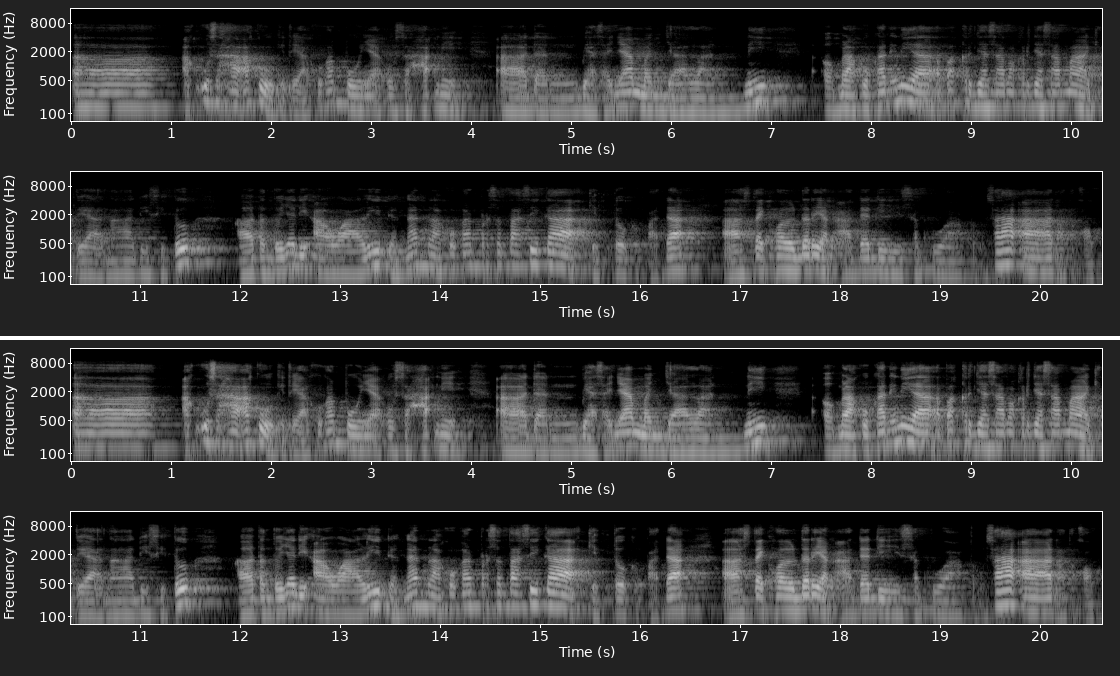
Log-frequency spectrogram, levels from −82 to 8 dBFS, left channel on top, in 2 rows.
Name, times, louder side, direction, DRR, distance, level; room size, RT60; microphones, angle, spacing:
voice 1, 0.0-7.1 7.5-11.6 11.9-20.5, right 3 dB, 90° right, 6 dB, 2.4 m, -27 dB
25.0 x 22.0 x 8.9 m, 0.76 s
head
